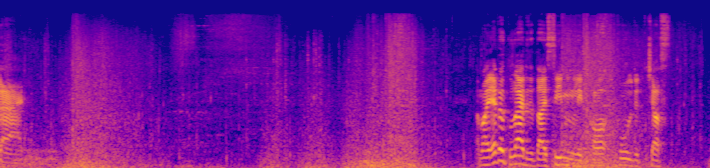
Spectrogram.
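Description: Blades swing through the air with swift whooshes.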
